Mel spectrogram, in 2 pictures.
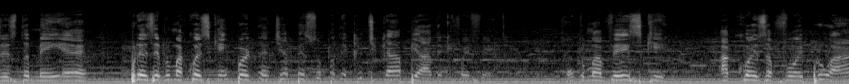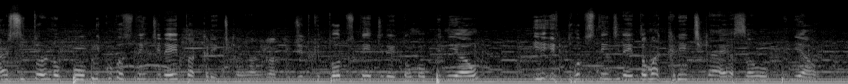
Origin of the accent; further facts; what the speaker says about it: São Carlos, São Paulo, Brazil; moved away; quando eu saí de São Carlos, eu chegava falando que o IDH da cidade já tinha subido, etc.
